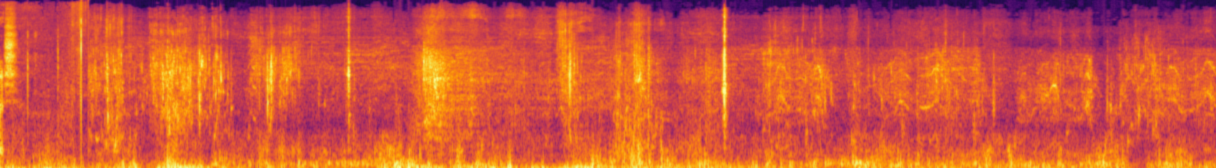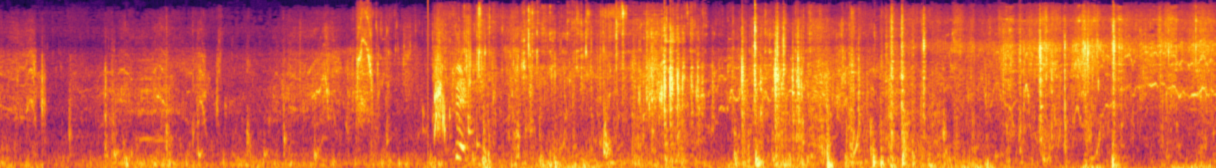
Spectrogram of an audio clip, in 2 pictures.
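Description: Wind buffeting the microphone and water slapping against a fishing boat's hull, a steady low rumble. Scattered short clicks and knocks of rod, reel and boat handling run through it and grow busier over the last several seconds.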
